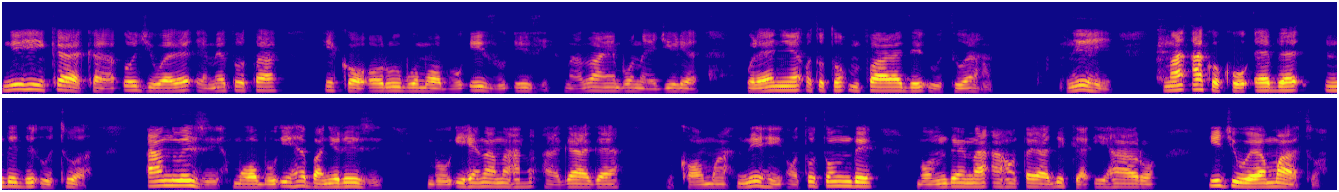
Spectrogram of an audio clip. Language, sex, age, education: Igbo, male, 46-60, tertiary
